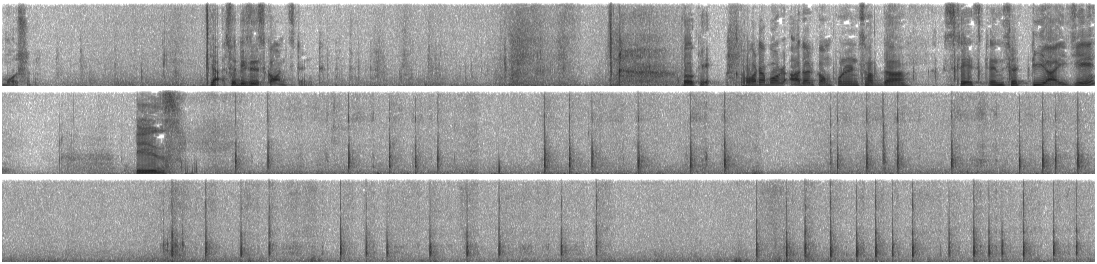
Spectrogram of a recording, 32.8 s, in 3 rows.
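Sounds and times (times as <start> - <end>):
speech: 0.0 - 0.6, 2.1 - 3.4, 6.8 - 11.0, 12.3 - 12.9
equations written out by hand: 12.9 - 15.5, 16.3 - 18.4, 19.2 - 21.8, 23.5 - 28.0, 29.3 - 32.7.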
